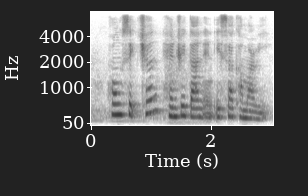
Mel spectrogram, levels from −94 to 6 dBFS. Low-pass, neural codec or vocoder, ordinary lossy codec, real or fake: 7.2 kHz; none; none; real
